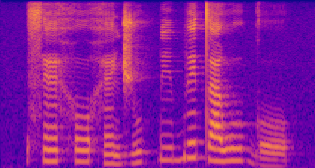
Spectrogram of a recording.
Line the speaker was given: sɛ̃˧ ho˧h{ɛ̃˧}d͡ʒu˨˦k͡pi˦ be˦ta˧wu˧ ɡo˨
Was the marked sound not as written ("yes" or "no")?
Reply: yes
